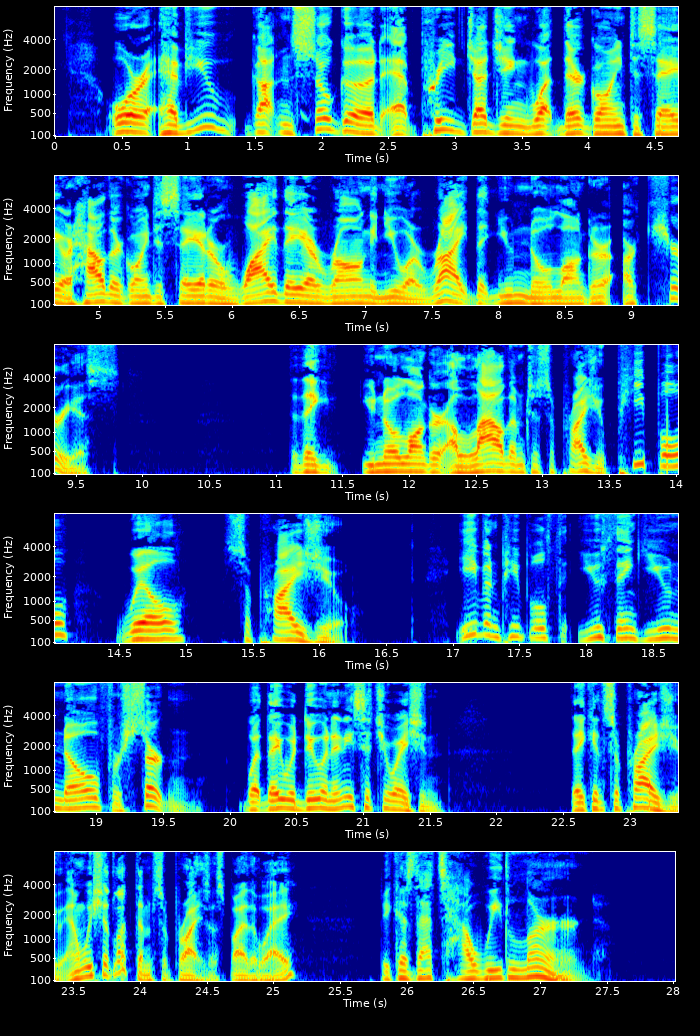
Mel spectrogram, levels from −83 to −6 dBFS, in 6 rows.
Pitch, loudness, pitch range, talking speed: 120 Hz, -23 LUFS, 100-145 Hz, 180 wpm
